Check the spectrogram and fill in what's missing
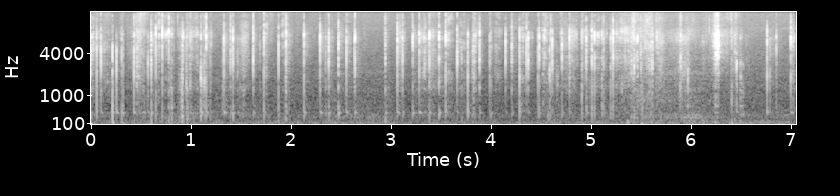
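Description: Fingertips and nails tap quickly on the side and label of a small, round, pink and purple plastic tub with a lid, filled with slime. A fast, uneven run of crisp, bright clicks and crinkly taps is heard, each dying away almost at once, with little low-end weight and one sharper tap near the end.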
